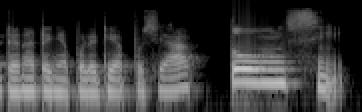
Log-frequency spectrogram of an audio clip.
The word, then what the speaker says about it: 东西: Tungsi. Jadi bacanya tungsi, 东 netral 东西， ya.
